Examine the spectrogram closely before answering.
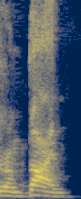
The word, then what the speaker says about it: Ramban: So the way they say is, you have the Rambam, you put the accent on the first syllable, then you have the Ramban, you put the accent on the second syllable.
